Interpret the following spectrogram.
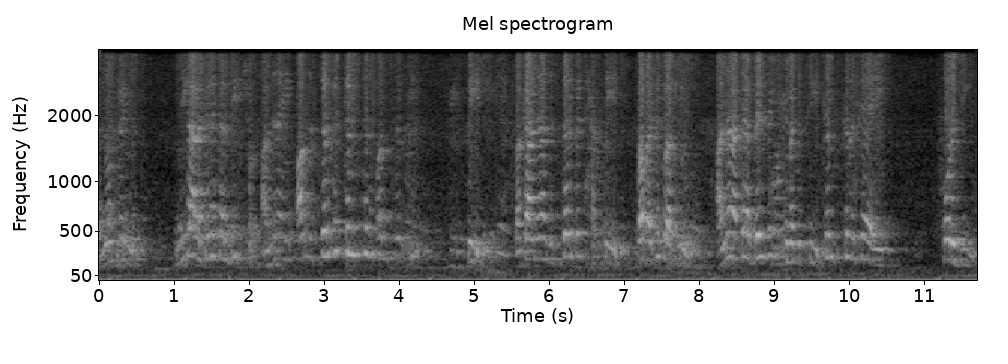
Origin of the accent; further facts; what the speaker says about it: Egypt; ده اللي بيحصل عندنا في مصر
